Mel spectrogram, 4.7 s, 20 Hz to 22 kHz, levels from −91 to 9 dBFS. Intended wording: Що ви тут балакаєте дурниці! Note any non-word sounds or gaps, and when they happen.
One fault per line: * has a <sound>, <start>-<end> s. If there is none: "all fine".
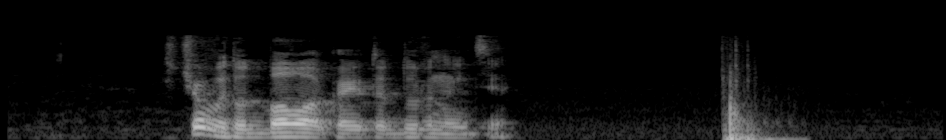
* has a thud, 3.6-4.1 s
